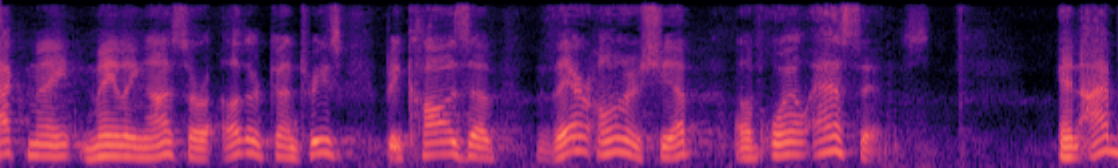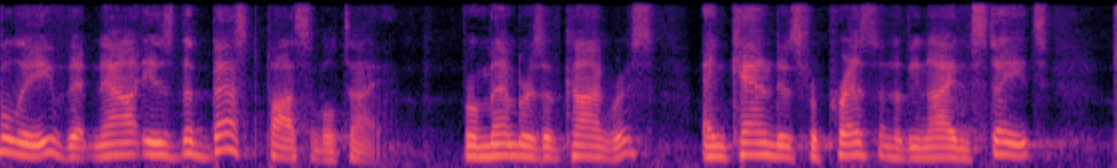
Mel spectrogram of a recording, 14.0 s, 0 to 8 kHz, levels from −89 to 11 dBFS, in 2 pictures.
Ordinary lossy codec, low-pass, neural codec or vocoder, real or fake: Opus, 64 kbps; 7.2 kHz; codec, 16 kHz, 1.1 kbps, Voila-Tokenizer; fake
